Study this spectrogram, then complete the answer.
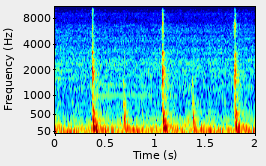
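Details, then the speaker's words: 2013 Hyundai Sonata, sharp clicks as the steering wheel is rocked back and forth, believed to come from the electric power steering motor. "here's the problem with this Hyundai Sonata when you wiggle the steering wheel you hear that noise there's clicking noise"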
